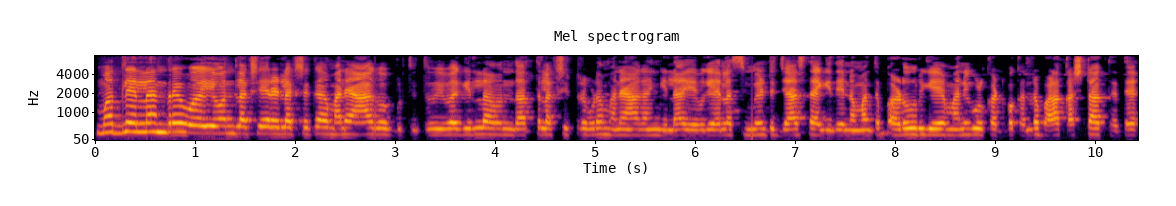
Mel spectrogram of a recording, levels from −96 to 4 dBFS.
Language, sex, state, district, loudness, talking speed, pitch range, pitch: Kannada, female, Karnataka, Bellary, -16 LUFS, 165 wpm, 200-230 Hz, 210 Hz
